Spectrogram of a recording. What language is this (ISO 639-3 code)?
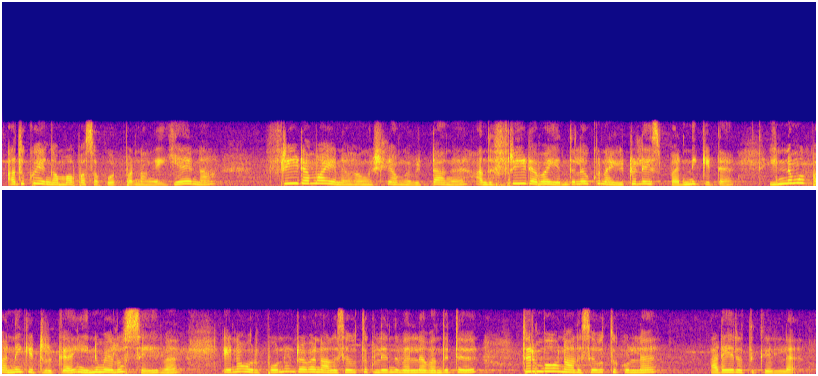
tam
